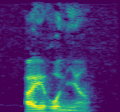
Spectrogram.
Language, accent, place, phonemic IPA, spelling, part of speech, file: French, France, Lyon, /a.e.ʁɔ.njɛ̃/, aéronien, adjective, LL-Q150 (fra)-aéronien.wav
- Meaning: Aeronian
